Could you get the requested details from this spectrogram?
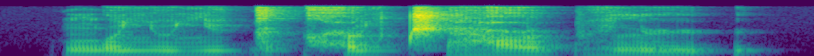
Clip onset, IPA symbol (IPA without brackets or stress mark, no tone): ŋʷ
